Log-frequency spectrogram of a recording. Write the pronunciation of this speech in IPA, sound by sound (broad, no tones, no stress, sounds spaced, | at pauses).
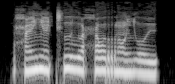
ħ ɛ̃ ʎ ɛ̃ cʰ ɯ l ʊ ħ ɔ r ɔ̃ ʎ o y̯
